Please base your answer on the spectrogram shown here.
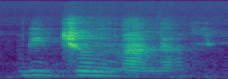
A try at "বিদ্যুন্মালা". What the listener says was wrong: একটু দাঁড়াও, এইটা কিন্তু ময়ে ময়ে আছে। তুমি বিদ্যুন মালা বললে, মানে এটা মানে সম্মানটাকে অনেকে সম্মান বলে, এটা কিন্তু ময়ে ময়ে। কেন ময়ে বলে? হ্যাঁ, বিদ্যুৎ মালা এই শব্দটা যদি হয়, বিদ্যুৎ দয়ে দফলা পালিতে জয় জয় হয়, আর তয়ে ময়ে যেটা হচ্ছে সেটা ময়ে ময়ে হয়ে গেল, মানে সমান হয়ে যাচ্ছে, পরিবর্তন হয়ে বিদ্যুৎ মালা।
